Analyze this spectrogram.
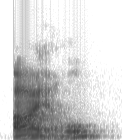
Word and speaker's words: aisle: now we do the silent s aisle is spelled in this case a i s l e and island is i s l a n d isle is for example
